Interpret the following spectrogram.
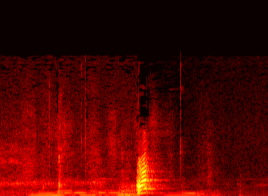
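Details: Boston Terrier dog that hates nail polish, indoors, gives a single sharp bark while a person keeps offering the polish, voice audible before and after.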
